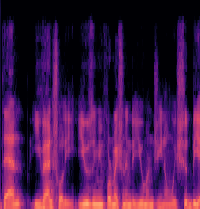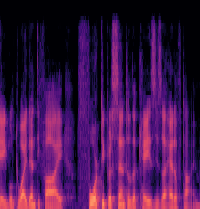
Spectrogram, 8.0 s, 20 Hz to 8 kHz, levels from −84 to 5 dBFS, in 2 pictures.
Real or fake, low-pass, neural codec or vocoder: fake; 7.2 kHz; codec, 16 kHz, 2 kbps, X-Codec, WavLM features, trained on Multilingual LibriSpeech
